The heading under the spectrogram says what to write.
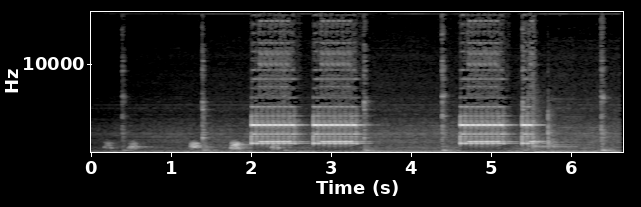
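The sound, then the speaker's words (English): A telephone rings loudly in two double bursts of bright, buzzing electronic trill before an answering machine picks up, with short clicks and faint background noise between the rings. “you've called the Mojo Radio Show. We can't come to the phone right now”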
